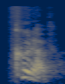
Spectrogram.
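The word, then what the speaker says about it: could've: it sounds like this think about dove which is a bird the bird dove and say dove could have could have let's practice that i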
